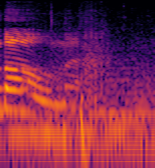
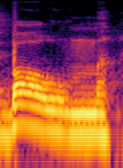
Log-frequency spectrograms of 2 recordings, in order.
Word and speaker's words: boum: It's interesting because he fully pronounces the M, he says boum, and that's a bit too modern Italian. As an Italian, that's how I would naturally pronounce it. I would say boum, but the Latins, the M is fully nasalized, so it needs to be so boum, boum, if you want to sound authentic.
